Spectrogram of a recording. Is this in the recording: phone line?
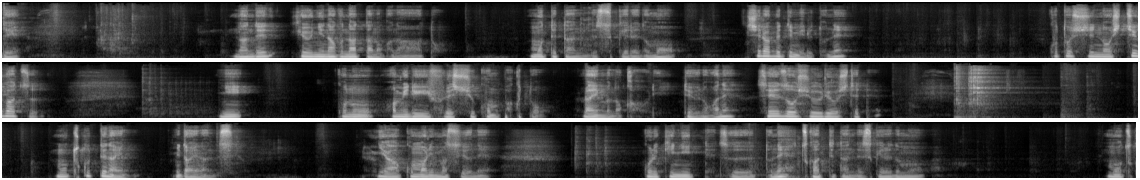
no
